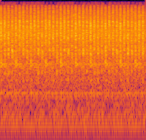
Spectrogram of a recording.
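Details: Skid steer diesel after bucket pin repair, first start on the ground: even, steady chug with regular firing pulses and no knocks or misses; healthy idle.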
